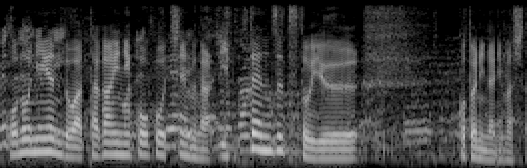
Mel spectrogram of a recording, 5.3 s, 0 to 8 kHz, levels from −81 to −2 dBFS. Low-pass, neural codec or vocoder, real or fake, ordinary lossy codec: 7.2 kHz; codec, 16 kHz, 8 kbps, FreqCodec, larger model; fake; none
